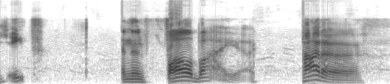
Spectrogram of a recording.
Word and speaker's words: COTA: And then followed by COTA. That's COTA, not COTA. Anyone who pronounces it COTA is wrong.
